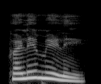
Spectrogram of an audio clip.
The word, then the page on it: ಗಾಳುಮೇಳು: kannada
